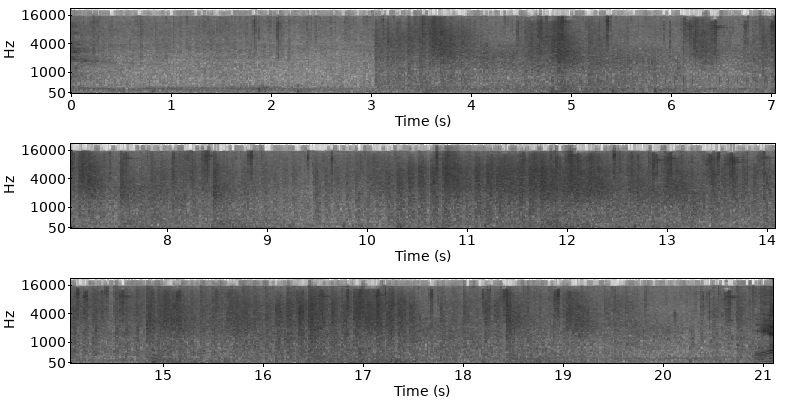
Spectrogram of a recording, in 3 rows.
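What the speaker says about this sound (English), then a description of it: "having that canister shot come through from that M5 would be fairly scary for them" Dense, continuous gunfire and booming blasts in a war video game, with an M5 firing canister shot among sharp repeated reports and rumbling impacts, loud and sustained throughout with no voices.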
